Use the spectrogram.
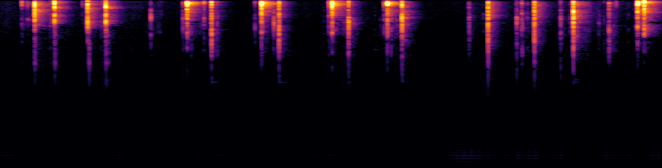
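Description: Long nails click the white keycaps of a handheld fidget toy with a clear plastic frame, held flat. The result is an irregular run of sharp, bright plastic clicks, often in quick pairs, each stopping dead, over a faint low hum.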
